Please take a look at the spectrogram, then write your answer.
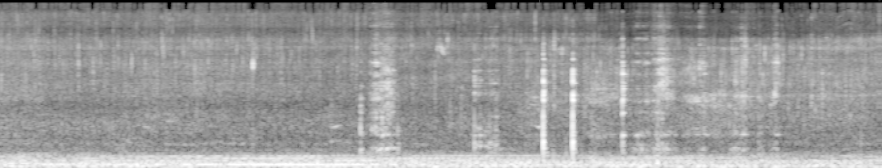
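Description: Fish frying in plenty of oil in a pan, a steady close sizzle with scraping stir strokes and a couple of sharp clicks near the end, no voices.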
